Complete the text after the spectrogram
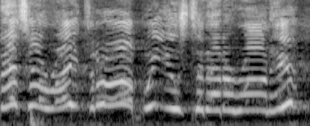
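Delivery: high put-on coach voice; trainer's voice. Trainer brushing off the pastor's nausea, high-voiced. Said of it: "He said".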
